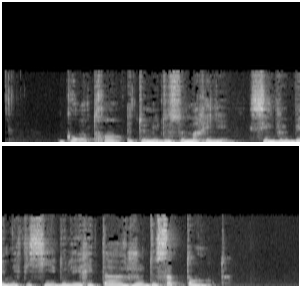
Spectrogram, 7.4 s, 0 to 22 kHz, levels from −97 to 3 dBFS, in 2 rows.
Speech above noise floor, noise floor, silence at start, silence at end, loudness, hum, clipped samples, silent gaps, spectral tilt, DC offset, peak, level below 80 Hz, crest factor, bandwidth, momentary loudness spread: 50 dB; -70 dBFS; 0.7 s; 0.95 s; -20 LUFS; none; under 0.1%; none; -5 dB/octave; under 0.1%; -6 dBFS; -54 dBFS; 16 dB; 11.5 kHz; 10 LU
